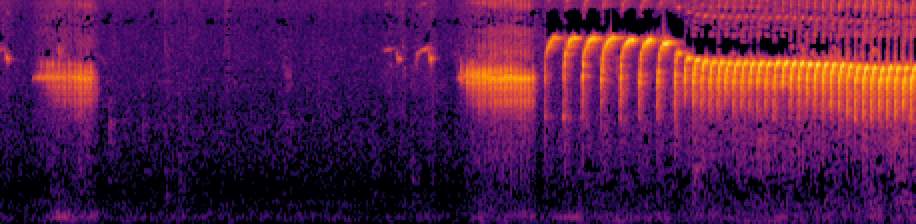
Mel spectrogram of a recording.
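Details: Spanish timbrado canary song for teaching young birds: two buzzy level tones separated by silence, then a burst of rapid downward-swept notes that merges into a fast, even trill.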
